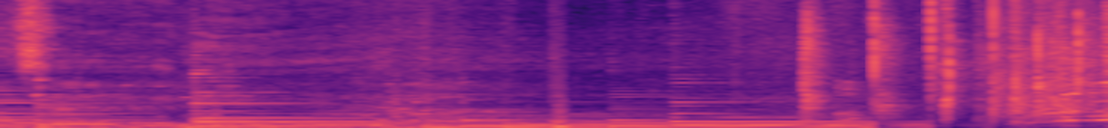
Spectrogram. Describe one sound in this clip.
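A guitar is strummed.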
